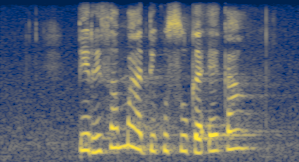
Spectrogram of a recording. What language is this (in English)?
Tsonga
